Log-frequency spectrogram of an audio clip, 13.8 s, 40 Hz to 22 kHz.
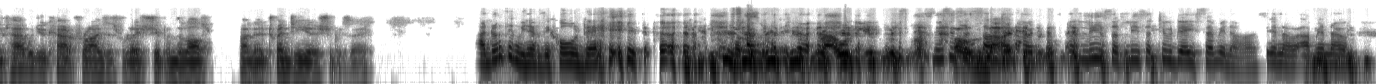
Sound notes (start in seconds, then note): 5.9 laughs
